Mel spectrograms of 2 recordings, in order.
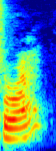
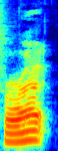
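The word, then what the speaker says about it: Frerotte: Gus Farrat? Thank you. Gus Farrat? Yeah, you guys are correct. It is Gus Farrat.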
